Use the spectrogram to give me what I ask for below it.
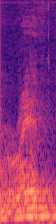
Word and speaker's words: read: Sin embargo, la excepción es de que en pasado lo vas a pronunciar como read. Y en pasado participio también, read. Solamente en presente lo pronuncias como read.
